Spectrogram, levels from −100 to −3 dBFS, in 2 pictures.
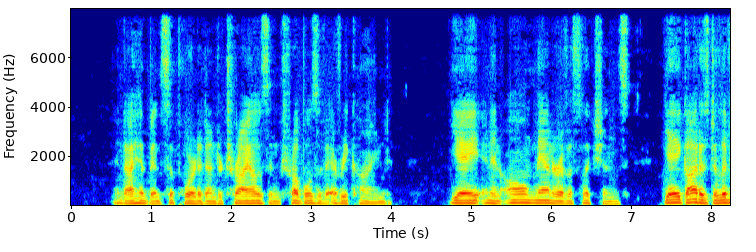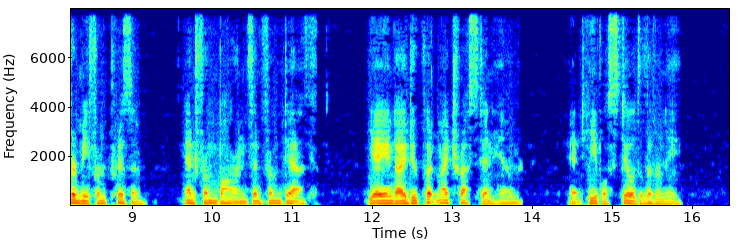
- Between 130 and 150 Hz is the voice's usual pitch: No, very low, 95 Hz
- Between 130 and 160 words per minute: No, average, 175 wpm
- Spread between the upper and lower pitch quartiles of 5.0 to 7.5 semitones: No, average, 3.1 semitones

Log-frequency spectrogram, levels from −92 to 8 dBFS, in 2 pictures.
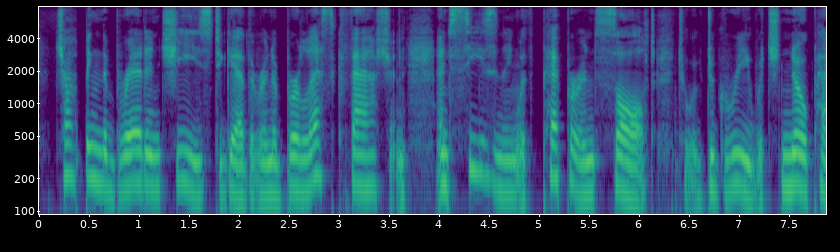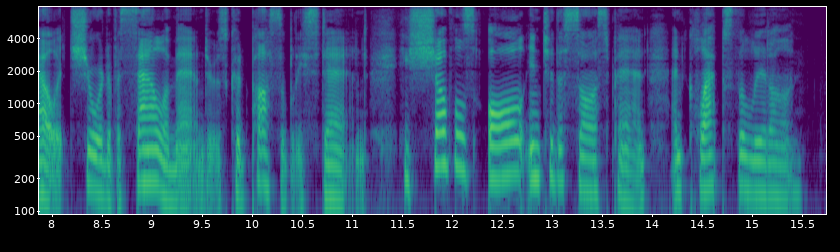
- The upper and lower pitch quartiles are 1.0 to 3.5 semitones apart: No, average, 4.3 semitones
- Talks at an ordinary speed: Yes, average, 150 wpm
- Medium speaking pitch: Yes, medium, 165 Hz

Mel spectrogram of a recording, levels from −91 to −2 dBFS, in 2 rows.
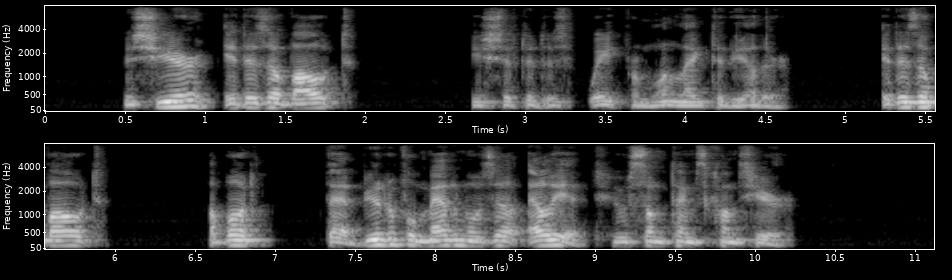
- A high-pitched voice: No, low, 135 Hz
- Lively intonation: Yes, wide, 6.1 semitones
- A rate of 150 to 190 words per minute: No, average, 140 wpm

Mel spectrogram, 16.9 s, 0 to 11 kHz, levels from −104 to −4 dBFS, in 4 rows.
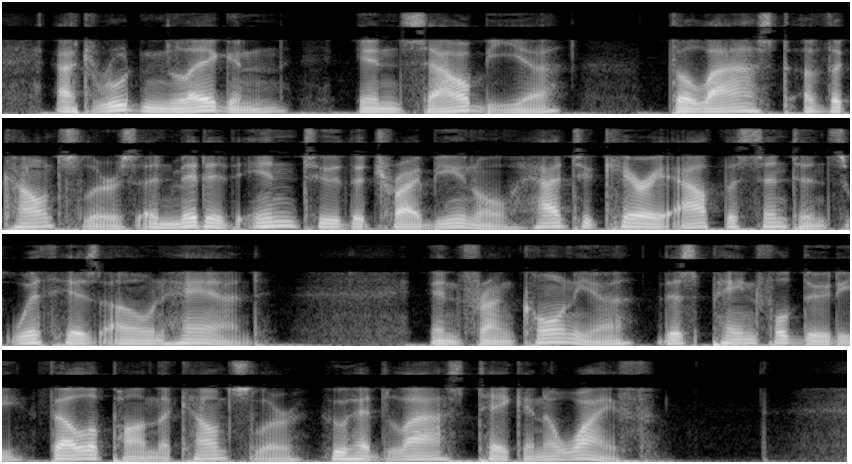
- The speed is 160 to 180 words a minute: No, slow, 135 wpm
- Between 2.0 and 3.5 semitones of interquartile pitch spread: No, average, 4.8 semitones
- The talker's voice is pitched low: Yes, very low, 95 Hz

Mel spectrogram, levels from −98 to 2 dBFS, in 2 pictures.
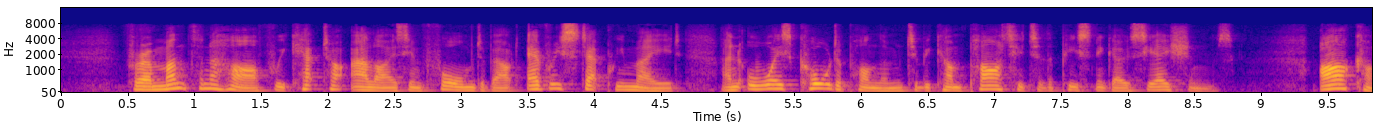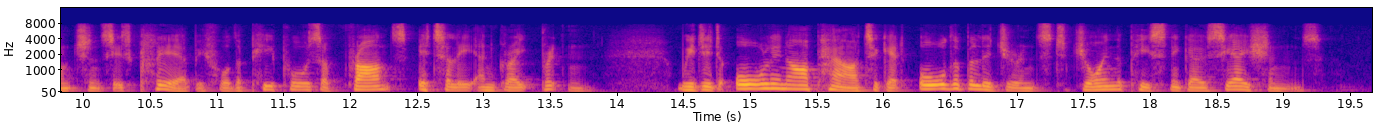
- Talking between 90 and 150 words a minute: No, average, 175 wpm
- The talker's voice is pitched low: Yes, low, 130 Hz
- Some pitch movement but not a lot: No, wide, 6.2 semitones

